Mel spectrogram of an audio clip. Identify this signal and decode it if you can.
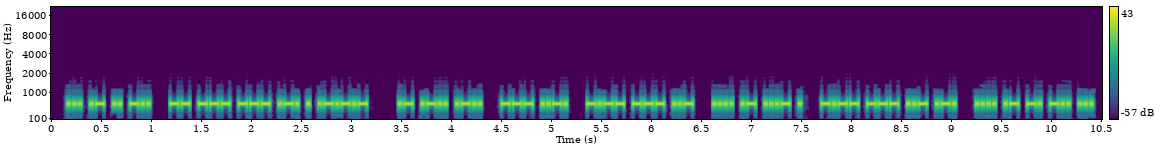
Morse code, heard as a keyed tone, about 42 wpm, 600 Hz. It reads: SAID MOORE. ALL OF YOU HAVE YOUR HANDS
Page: Romanen Never af Ken Follet på engelsk.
